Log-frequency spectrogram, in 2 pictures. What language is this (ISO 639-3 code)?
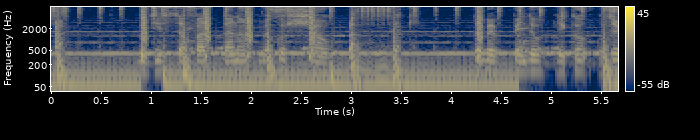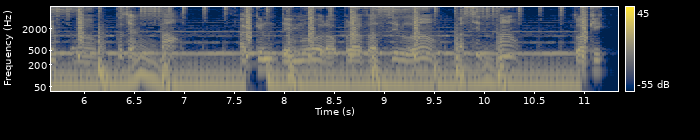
por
